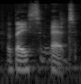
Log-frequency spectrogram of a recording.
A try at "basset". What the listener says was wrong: Bass, yeah, basset. But it's E-T. It's not E-T-T.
